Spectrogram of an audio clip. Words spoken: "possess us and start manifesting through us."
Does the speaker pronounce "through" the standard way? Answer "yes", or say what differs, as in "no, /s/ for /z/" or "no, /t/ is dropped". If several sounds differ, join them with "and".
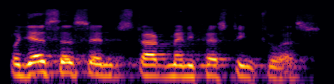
no, /t/ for /θ/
